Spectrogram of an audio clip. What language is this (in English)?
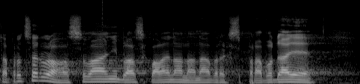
Czech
